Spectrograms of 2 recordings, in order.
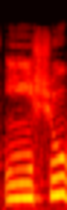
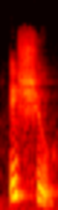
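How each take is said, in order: First: The first vowel is drawn out long. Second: The first vowel is kept short. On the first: The speaker calls it wrong. "It is not issue" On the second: The speaker calls it right. "but issue"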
